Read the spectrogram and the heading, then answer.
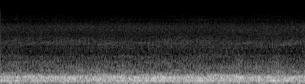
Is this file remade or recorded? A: remade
